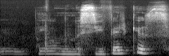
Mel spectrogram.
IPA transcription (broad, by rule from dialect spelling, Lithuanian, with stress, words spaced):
ˈʋʲiːlˠ nʊˈsʲiːpʲɛrʲkʲɪs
